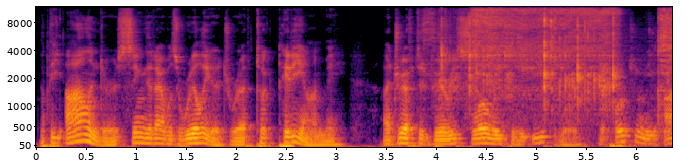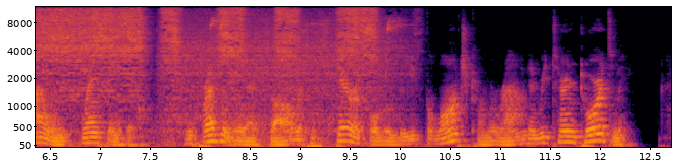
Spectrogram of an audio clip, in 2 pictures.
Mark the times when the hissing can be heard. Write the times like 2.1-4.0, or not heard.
3.8-10.2.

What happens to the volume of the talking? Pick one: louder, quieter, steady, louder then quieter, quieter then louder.
quieter.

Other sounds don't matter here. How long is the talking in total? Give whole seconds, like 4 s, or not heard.
12 s.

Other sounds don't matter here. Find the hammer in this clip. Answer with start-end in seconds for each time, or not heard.
not heard.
